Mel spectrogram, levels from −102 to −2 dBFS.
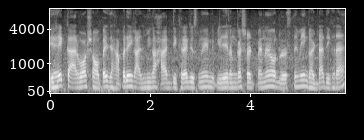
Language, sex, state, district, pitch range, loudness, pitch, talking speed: Hindi, male, Maharashtra, Gondia, 135-155 Hz, -16 LUFS, 140 Hz, 295 wpm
